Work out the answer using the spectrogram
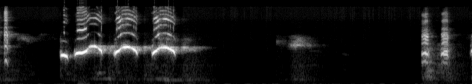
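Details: White-cheeked laughingthrush singing its varied song, used for training young birds and getting males to sing and dance. A string of arched, looping whistles, then a soft note and a few sharp chattering calls.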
